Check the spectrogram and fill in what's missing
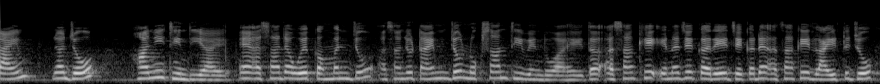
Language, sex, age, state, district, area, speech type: Sindhi, female, 30-45, Maharashtra, Thane, urban, spontaneous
